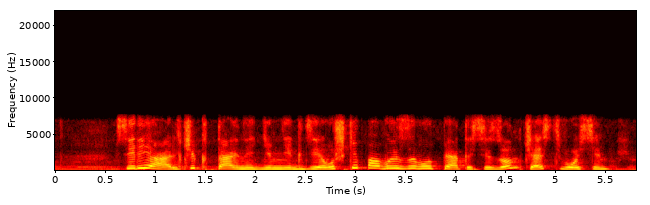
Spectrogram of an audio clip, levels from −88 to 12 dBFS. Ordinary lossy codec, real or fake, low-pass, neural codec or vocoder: Opus, 16 kbps; real; 7.2 kHz; none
